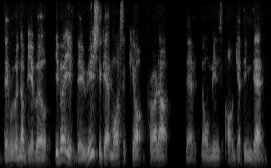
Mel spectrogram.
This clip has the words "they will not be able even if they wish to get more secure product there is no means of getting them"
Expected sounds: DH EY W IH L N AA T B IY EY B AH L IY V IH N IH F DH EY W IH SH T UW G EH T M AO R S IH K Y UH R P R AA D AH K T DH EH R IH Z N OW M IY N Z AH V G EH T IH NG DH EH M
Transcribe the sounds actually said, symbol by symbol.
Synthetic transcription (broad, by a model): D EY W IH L N AA T B IY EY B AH L IY V IH N IH F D EY W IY SH T UW G EH T M AO S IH K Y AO P R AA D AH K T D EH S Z N OW M IY N S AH F G EH T IH NG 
